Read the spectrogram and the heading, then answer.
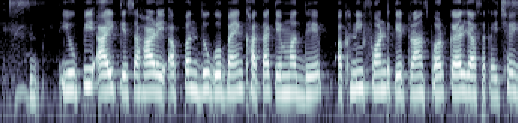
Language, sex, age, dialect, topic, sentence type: Magahi, female, 25-30, Western, banking, statement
